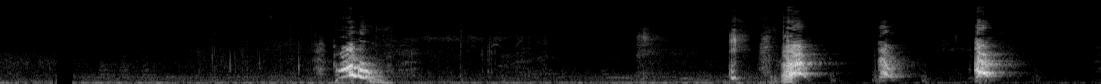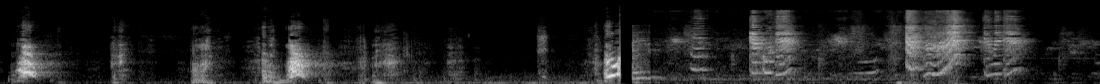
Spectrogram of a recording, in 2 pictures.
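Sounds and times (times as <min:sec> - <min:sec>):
dog barking: 0:03.3 - 0:04.0, 0:07.7 - 0:10.3, 0:11.1 - 0:15.1, 0:17.0 - 0:17.2.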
